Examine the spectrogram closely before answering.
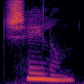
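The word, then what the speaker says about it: caelum: When A and E are together, they're pronounced A as in fade, for example, celum.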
